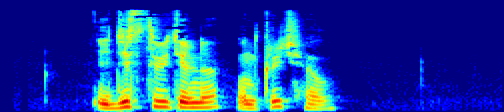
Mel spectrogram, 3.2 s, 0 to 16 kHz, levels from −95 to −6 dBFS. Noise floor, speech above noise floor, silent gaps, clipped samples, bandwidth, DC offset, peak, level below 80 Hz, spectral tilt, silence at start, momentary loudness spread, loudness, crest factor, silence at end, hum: -79 dBFS; 58 dB; none; under 0.1%; 11.5 kHz; under 0.1%; -4 dBFS; -70 dBFS; -5.5 dB/octave; 0.6 s; 10 LU; -22 LUFS; 20 dB; 1.1 s; none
